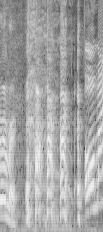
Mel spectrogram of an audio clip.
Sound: laughing

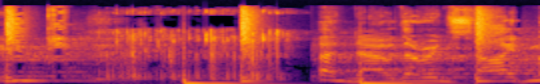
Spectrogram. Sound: slurp

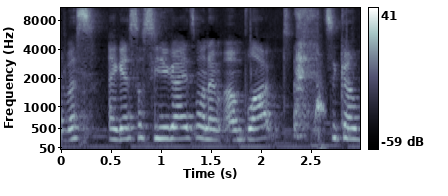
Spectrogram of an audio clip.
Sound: laughs

